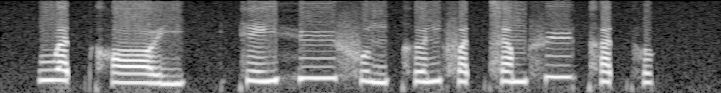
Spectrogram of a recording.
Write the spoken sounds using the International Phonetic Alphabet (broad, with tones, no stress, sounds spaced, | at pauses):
w ɐ˧ t̚ kʰ ɔː˨˩ j | k e˨˧ j h yː˥ f ʊ˨˩ ŋ kʰ ɵ˨˥ n f ɐ˨˥ t̚ s ɐ˧ m f yː˥ kʰ ɐ˨˥ t̚ h ʊ˨˥ k̚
